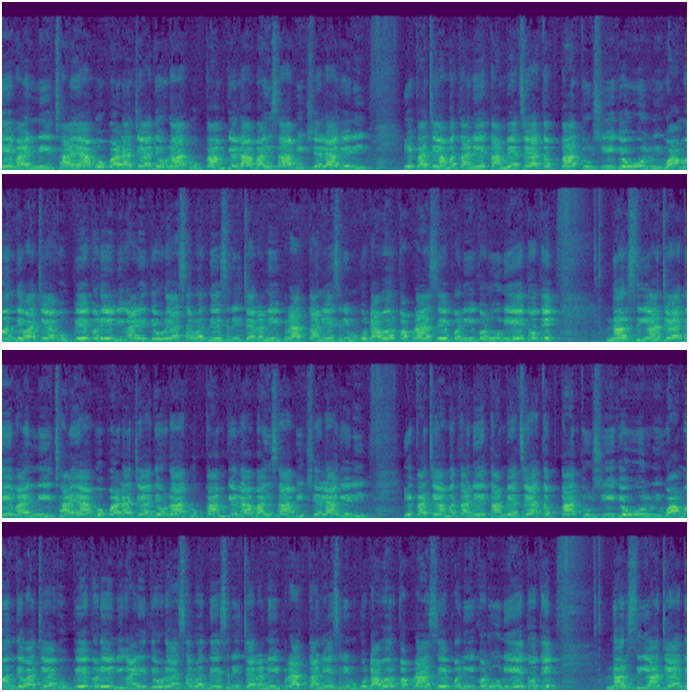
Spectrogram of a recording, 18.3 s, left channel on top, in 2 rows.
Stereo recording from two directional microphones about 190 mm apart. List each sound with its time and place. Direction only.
0.0 s a woman's voice: 15° right (ahead or behind)
8.8 s a woman's voice: 15° right (ahead or behind)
